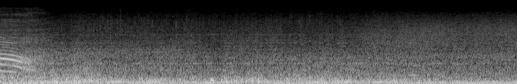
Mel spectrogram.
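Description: A storm at sea heard up close as a loud, steady roar of wind and rain, with a low rumble of thunder running throughout.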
